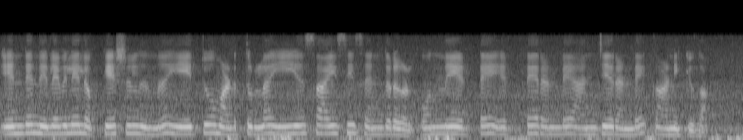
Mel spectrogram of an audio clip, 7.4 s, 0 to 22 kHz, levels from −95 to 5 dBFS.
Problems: none marked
